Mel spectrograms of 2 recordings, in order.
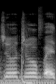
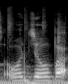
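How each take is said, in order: First: The word begins with a J sound. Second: The word begins with no J sound. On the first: The speaker calls it wrong. "I think we pronounce it wrong" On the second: The speaker calls it right. "the J is silent"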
